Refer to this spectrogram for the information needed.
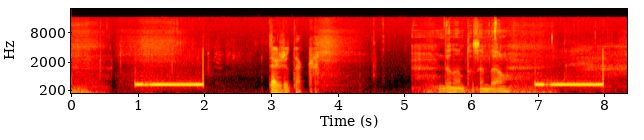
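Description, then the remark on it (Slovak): Telephone line tones as a phone number is dialed: two steady, one-second electronic beeps several seconds apart, clear and fairly loud, with a person talking briefly between them and some keypad-like clicks. “Aj, aj jedno číslo telefónne.”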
